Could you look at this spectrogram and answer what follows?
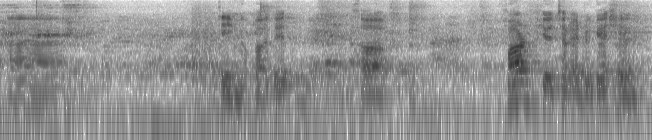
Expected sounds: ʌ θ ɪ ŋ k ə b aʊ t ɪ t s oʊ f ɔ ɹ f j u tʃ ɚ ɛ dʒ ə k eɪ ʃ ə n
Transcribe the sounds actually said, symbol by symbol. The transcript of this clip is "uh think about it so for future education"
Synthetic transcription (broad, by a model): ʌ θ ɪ ŋ ə b aʊ t ɪ t s oʊ f ɔ ɹ f j u tʃ ɚ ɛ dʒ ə k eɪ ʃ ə n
